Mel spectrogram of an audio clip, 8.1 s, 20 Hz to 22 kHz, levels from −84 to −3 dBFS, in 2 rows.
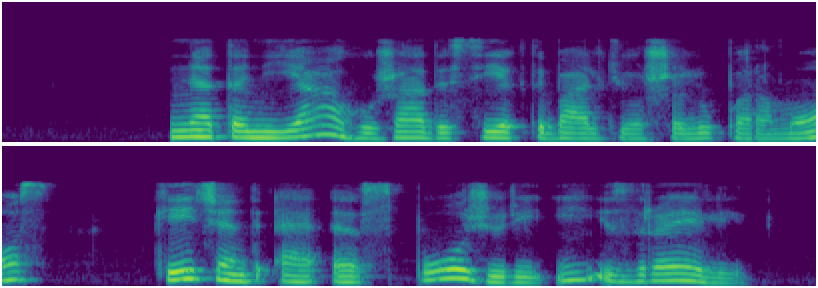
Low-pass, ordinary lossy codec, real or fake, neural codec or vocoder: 7.2 kHz; MP3, 64 kbps; real; none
